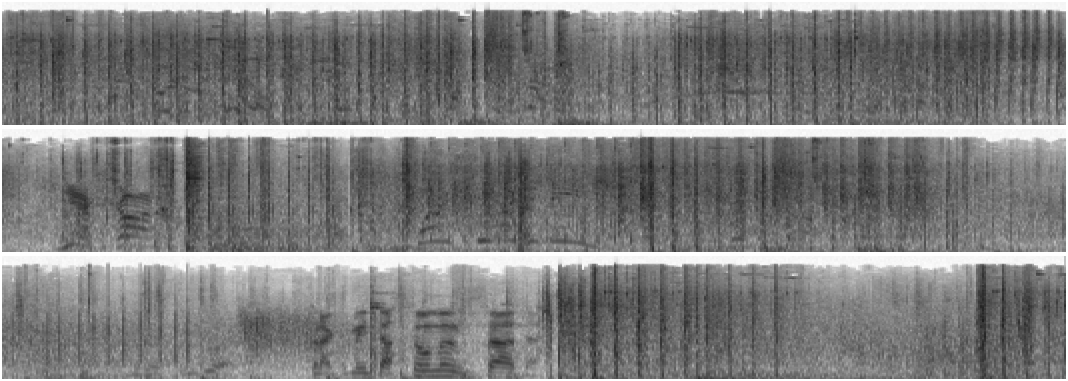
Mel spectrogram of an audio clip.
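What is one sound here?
Guns fire in rapid bursts.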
